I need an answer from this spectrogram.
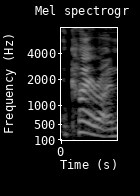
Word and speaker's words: Chiron: I didn't figure that part out but Chiron Chiron that's how you say it find out what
